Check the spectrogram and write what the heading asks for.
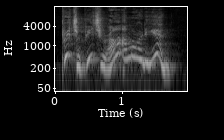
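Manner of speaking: very high, protesting put-on boy voice; hammed-up youngster talking his way out; eighteen-year-old boy. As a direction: plead with the preacher in a squeaky pitch. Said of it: "eighteen-year-old boy by the neck".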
